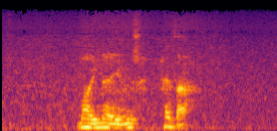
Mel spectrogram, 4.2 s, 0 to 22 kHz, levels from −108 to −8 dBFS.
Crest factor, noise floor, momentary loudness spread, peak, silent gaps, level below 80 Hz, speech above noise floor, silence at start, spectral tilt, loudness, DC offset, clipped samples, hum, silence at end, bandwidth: 18 dB; -49 dBFS; 20 LU; -2 dBFS; none; -50 dBFS; 33 dB; 1.15 s; -8 dB/octave; -18 LUFS; under 0.1%; under 0.1%; none; 1.25 s; 12 kHz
